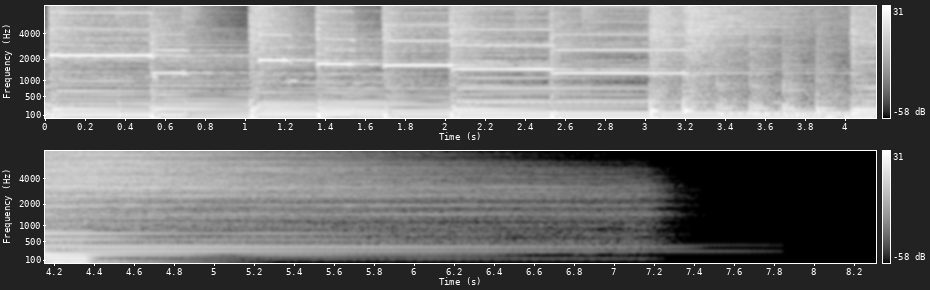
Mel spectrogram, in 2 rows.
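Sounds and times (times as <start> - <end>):
instrumental backing track: 0.0 - 6.0.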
